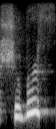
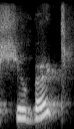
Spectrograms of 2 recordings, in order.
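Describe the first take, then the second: First: The name ends with a th sound. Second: The name ends with a t sound. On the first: The speaker calls it wrong. "are not Schubert" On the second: The speaker calls it right. "silent H at the end"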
